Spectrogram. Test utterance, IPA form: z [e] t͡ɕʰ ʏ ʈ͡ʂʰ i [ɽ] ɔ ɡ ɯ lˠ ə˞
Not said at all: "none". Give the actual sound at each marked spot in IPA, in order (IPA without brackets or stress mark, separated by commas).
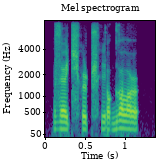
ɛ, ɾ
